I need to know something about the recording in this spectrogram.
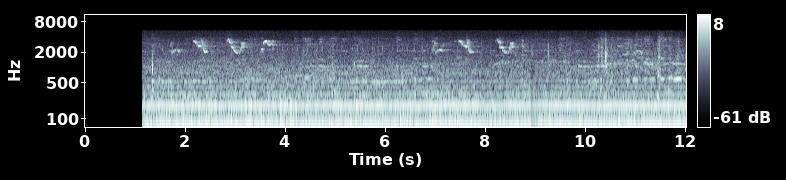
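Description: Silence for about a second, then a steady low machine hum with small birds chirping over it, a few chirps near the start and again past the middle.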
